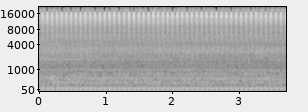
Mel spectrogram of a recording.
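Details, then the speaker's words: Yamaha NMAX 155 V2 after error codes cleared and reprogramming: steady, even scooter idle around 1615 rpm with a smooth regular beat, no misses or hunting; normal idle. "1615 yung normal ito yung normal sir."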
